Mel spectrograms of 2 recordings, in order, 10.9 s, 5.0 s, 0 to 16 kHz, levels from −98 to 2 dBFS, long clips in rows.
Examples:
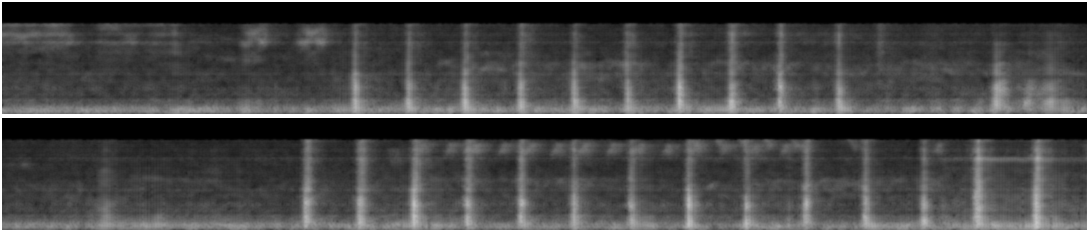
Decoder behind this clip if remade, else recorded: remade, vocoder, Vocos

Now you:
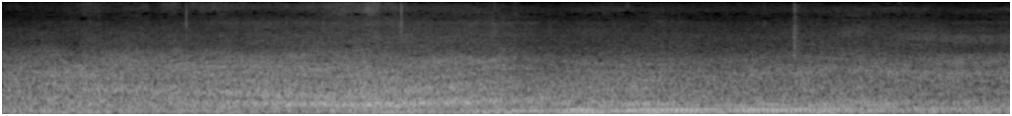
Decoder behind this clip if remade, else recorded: recorded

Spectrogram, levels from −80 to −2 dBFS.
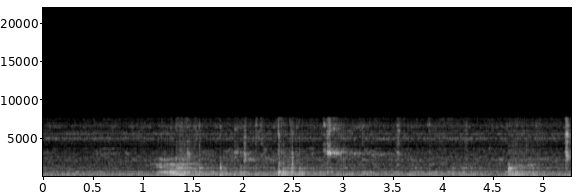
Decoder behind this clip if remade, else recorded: remade, vocoder, HiFi-GAN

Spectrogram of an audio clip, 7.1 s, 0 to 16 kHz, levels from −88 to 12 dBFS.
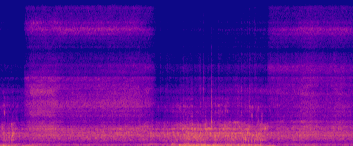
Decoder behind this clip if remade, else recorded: remade, autoencoder, DAC-VAE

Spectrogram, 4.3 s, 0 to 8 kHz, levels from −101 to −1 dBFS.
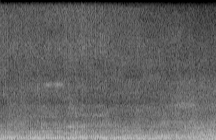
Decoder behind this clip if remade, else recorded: remade, codec, SNAC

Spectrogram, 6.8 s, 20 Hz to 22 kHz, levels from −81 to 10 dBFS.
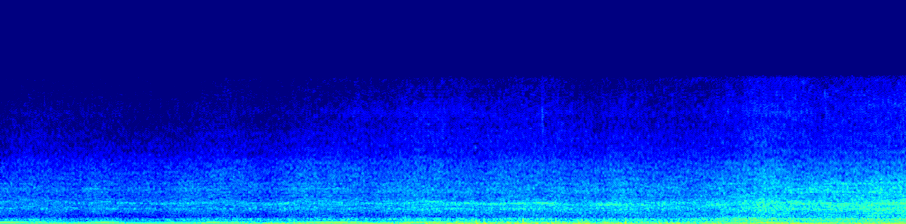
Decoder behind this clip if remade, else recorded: remade, vocoder, Vocos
